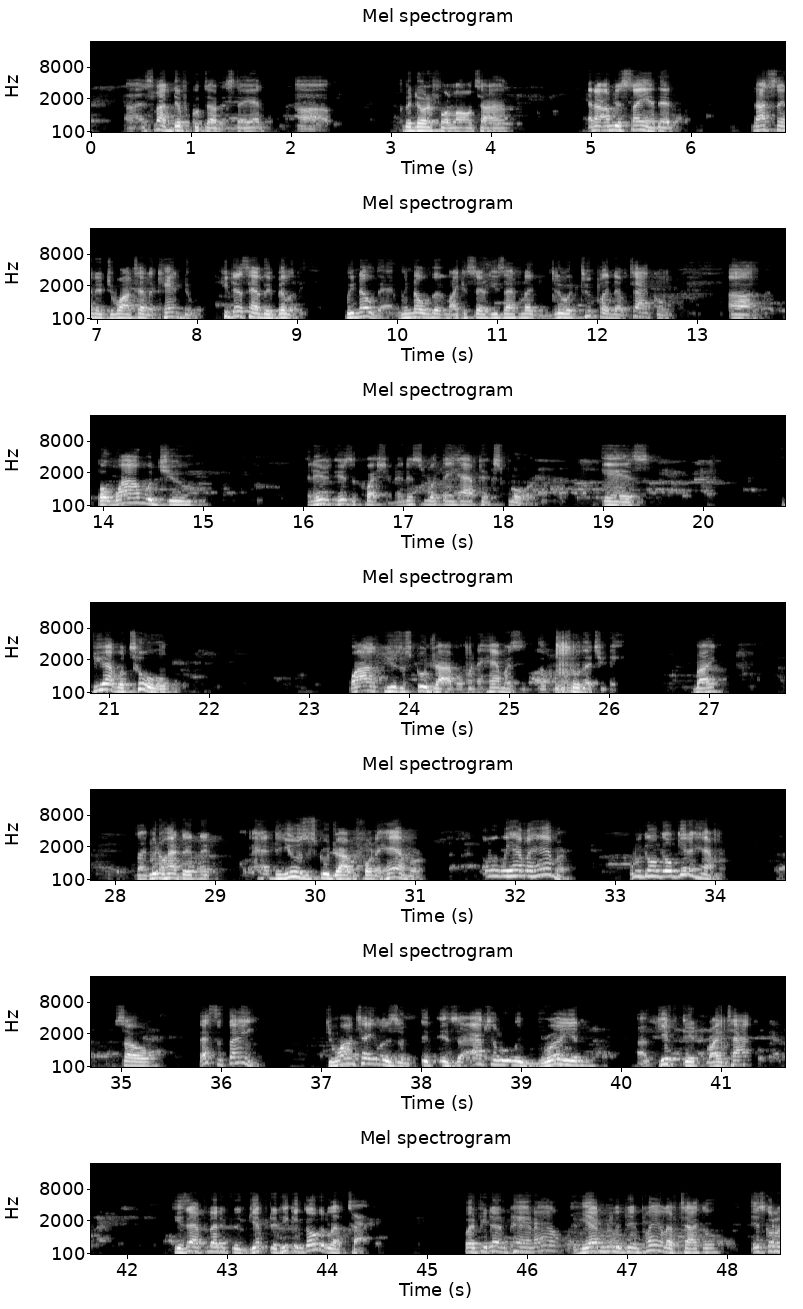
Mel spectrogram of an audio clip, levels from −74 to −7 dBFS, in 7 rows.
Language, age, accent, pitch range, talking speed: English, 30-49, American, 125-175 Hz, 190 wpm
